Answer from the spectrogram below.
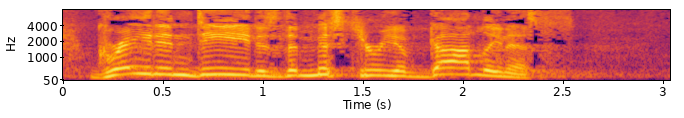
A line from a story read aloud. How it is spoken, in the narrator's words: he just shouts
